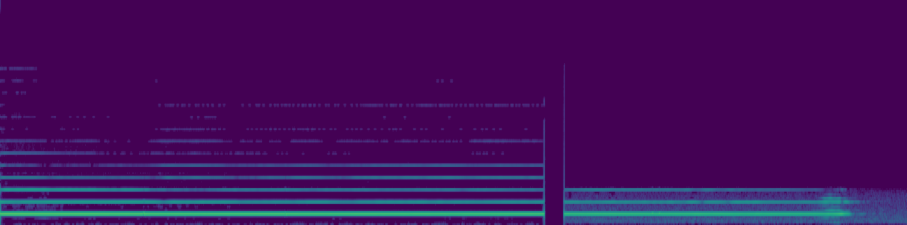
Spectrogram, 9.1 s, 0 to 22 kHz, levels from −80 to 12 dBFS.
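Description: At 1.43 s and again at 2.85 s there is a stutter from repeated frames: a 46 ms stretch, which fits two compressed frames, plays twice. The waveform shows the same shape twice in a row, and the spectrogram shows a short copied slice.

At 5.44 s the sound cuts out for about 200 ms. It then comes back at roughly the same level but duller, with nothing above 3.8 kHz. A new noise floor sits about 30 dB down. The likely cause is the input switching to a poorer device. On a spectrogram this appears as a gap followed by a hard ceiling at 3.8 kHz.

At 6.51 s a 70 ms block of repeated frames plays three times, adding 139 ms, and is heard as a longer triple stutter.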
